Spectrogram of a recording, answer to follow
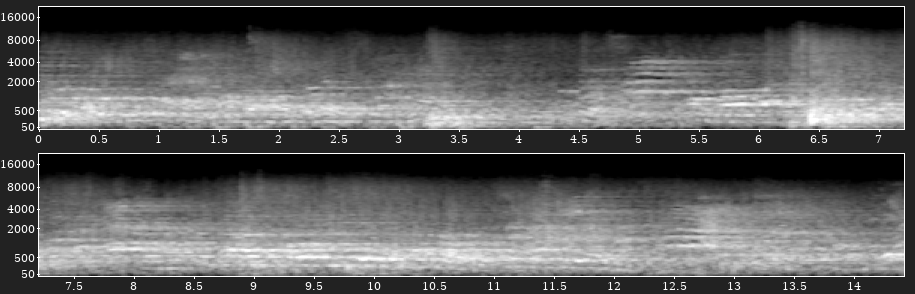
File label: big hall; Original TK Sounds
